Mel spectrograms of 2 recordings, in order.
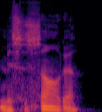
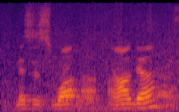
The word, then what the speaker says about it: Mississauga: Mississauga is a dwelling near here in Toronto, part of the extended GTA, Greater Toronto Area, and it's pronounced Mississauga, unless you're Obama, who says, this is always tough. Mississauga. Mississauga.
